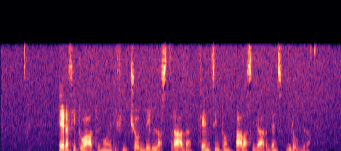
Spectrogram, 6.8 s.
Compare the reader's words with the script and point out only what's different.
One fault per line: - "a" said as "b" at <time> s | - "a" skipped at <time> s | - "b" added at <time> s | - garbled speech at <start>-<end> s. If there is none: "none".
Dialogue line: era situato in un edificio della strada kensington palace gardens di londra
none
